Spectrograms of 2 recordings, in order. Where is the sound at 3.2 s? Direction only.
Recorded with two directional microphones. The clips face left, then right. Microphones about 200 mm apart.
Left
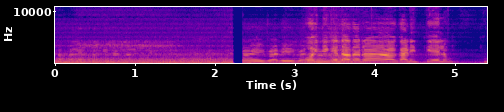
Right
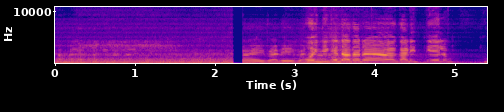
5° right (ahead or behind).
